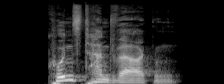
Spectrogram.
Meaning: dative plural of Kunsthandwerk
- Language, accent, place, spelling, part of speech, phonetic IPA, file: German, Germany, Berlin, Kunsthandwerken, noun, [ˈkʊnstˌhantvɛʁkn̩], De-Kunsthandwerken.ogg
